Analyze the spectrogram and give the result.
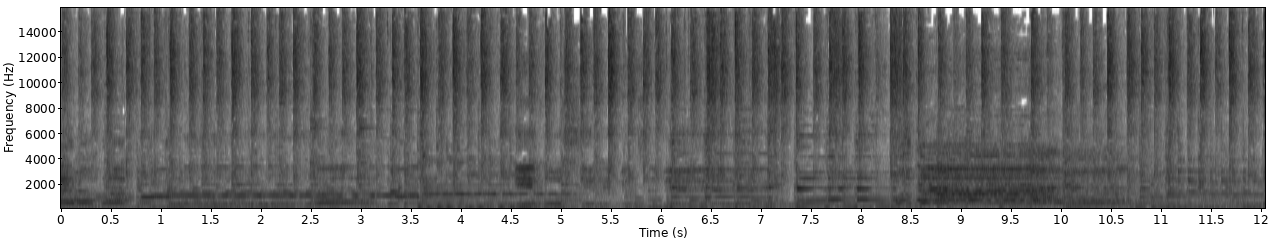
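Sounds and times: flute melody: 0:00.0 - 0:10.9
guitar strumming: 0:00.0 - 0:12.0
pandeiro jingling rhythm: 0:00.0 - 0:12.0.

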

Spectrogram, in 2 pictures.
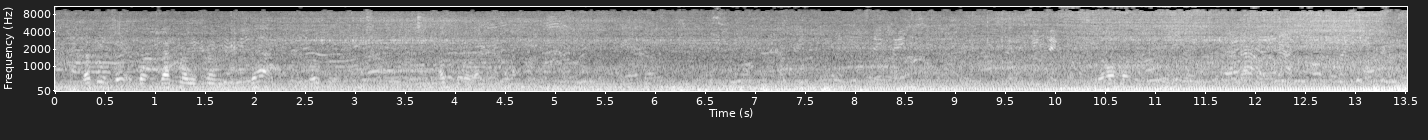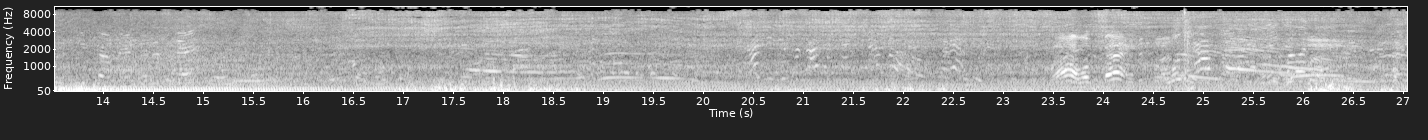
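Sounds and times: small tractor engine running: 0:00.0 - 0:27.0.

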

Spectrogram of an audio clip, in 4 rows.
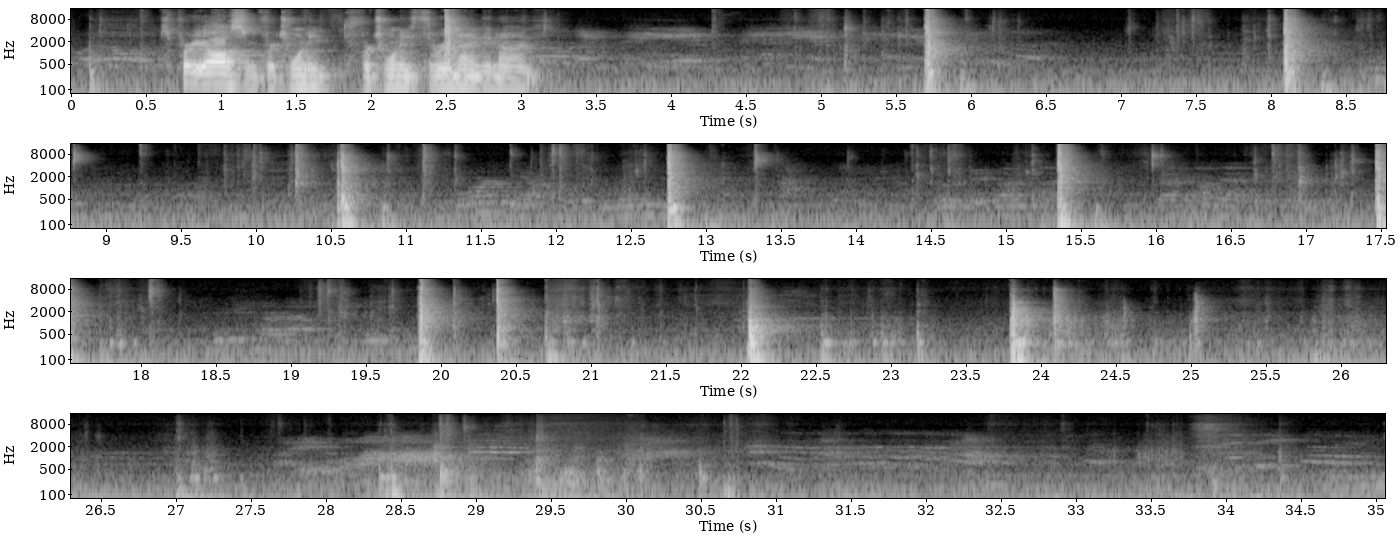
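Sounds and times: cards slapping onto a table: 0:05.6 - 0:06.2, 0:07.9 - 0:08.9, 0:19.2 - 0:21.2.

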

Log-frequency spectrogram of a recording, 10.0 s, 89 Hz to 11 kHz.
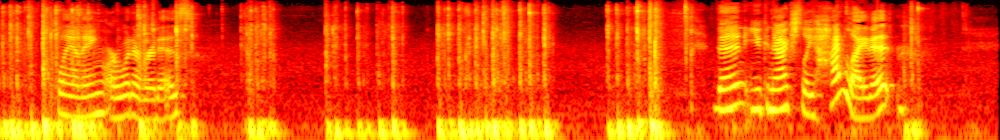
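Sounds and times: keyboard typing: 0:00.0 - 0:06.8, 0:09.0 - 0:09.4.

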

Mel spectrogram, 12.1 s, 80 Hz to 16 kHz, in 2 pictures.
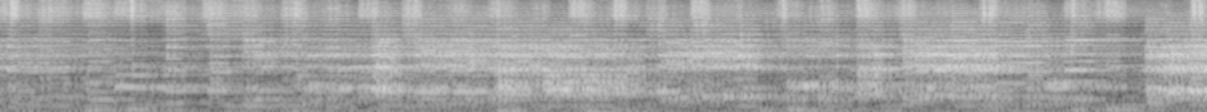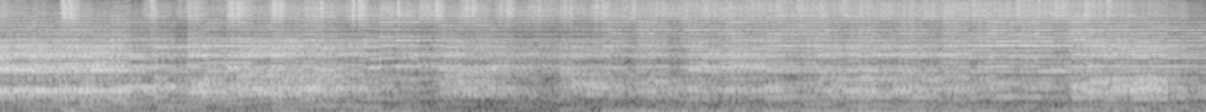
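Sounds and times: choir singing: 0:00.0 - 0:12.0
instrumental accompaniment: 0:00.0 - 0:12.0.

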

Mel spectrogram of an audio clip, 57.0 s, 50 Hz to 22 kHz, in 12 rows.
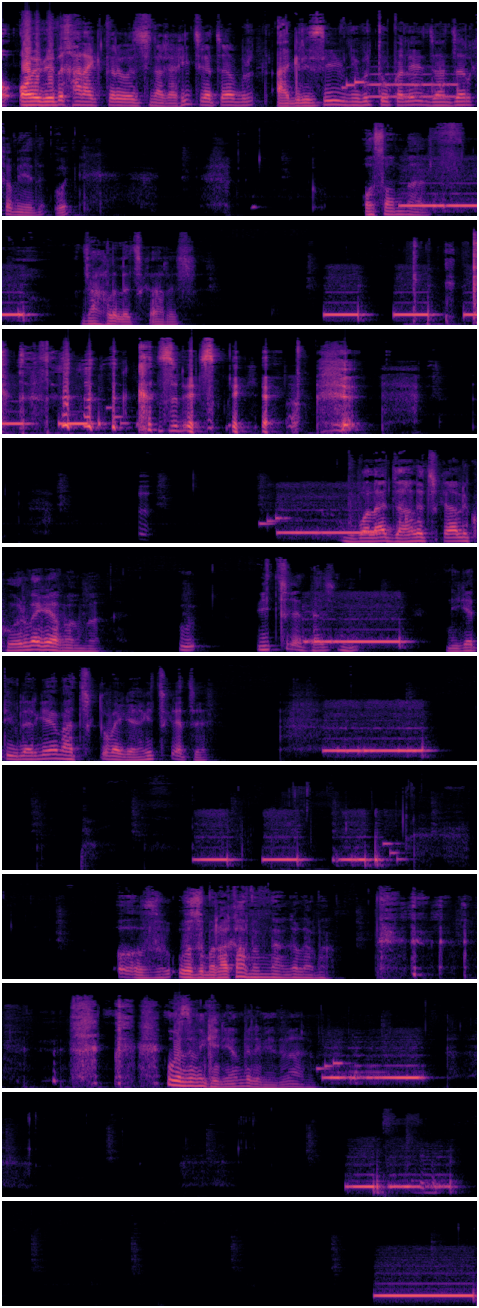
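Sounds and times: telephone ringback beep: 0:03.4 - 0:04.6, 0:35.2 - 0:37.4, 0:45.9 - 0:47.0, 0:51.0 - 0:52.1, 0:56.0 - 0:57.0.

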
